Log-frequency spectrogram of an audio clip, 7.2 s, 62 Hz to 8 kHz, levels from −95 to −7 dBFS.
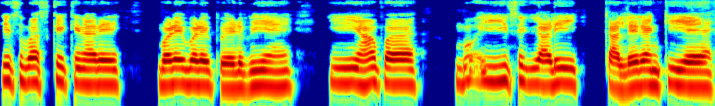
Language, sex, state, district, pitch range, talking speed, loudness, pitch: Hindi, male, Bihar, Lakhisarai, 160-180 Hz, 135 wpm, -13 LUFS, 170 Hz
